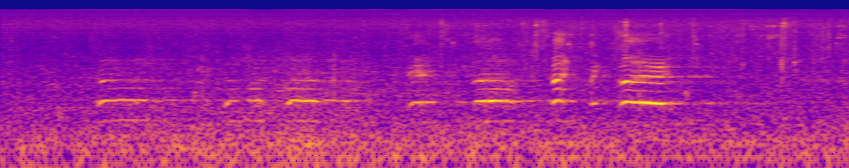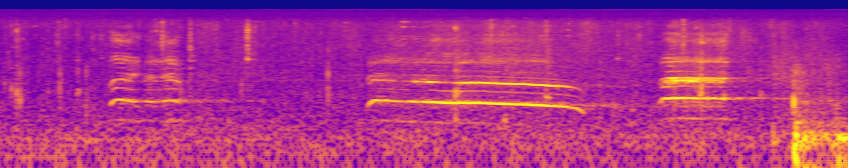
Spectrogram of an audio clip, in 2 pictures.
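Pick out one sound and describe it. A man shouts long, drawn-out words of command across an open parade ground.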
